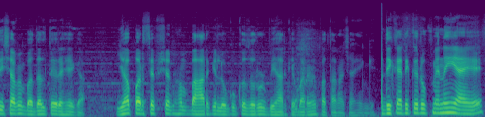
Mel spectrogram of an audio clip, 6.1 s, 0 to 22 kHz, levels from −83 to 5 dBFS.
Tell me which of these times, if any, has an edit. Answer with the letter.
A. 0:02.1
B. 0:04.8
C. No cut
B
